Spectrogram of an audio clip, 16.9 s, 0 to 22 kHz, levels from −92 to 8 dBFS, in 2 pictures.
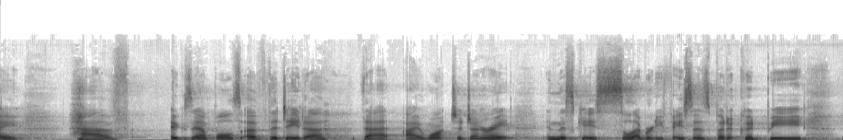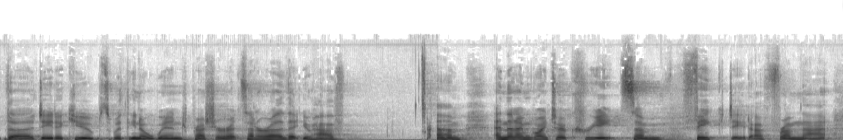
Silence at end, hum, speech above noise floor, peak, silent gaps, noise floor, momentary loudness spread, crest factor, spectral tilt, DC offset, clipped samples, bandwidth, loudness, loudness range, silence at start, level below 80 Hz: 0 s; none; 23 dB; -2 dBFS; none; -39 dBFS; 8 LU; 14 dB; -4.5 dB/octave; under 0.1%; under 0.1%; 14.5 kHz; -16 LUFS; 2 LU; 0 s; -44 dBFS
